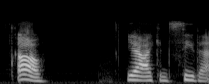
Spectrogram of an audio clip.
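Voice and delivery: mock-arrogant sarcasm. Retelling a man's answer to a radio message during a race, mock-arrogant and sarcastic. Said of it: "arrogant and sarcastic".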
